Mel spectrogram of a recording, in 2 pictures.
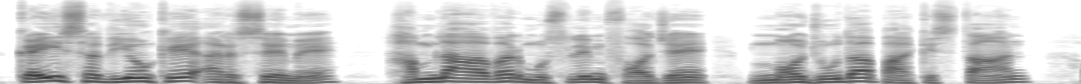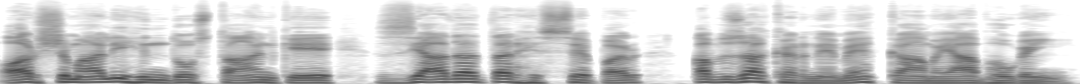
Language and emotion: Urdu, neutral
